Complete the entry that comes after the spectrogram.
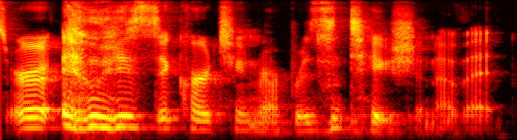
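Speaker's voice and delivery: ordinary talk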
